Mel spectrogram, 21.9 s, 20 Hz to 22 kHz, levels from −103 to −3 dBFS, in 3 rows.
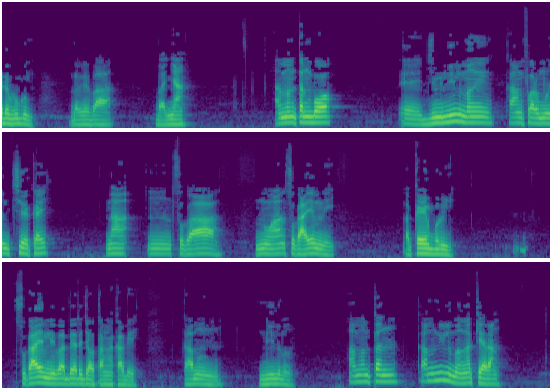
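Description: Nothing in this recording trips up the ear, and there's no moment anywhere along the way where the audio glitches, drops out or otherwise goes wrong.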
